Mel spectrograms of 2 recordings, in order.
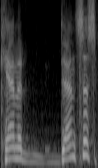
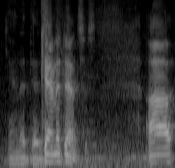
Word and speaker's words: Canadensis: It is, how do you pronounce that? Canadensis, Pennsylvania, at 18325. Canadensis.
